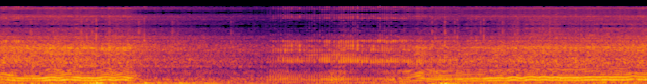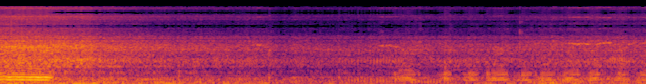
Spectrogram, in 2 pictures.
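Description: A dirt bike engine revs loudly up close, rising and falling in pitch.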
